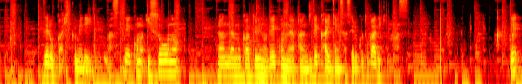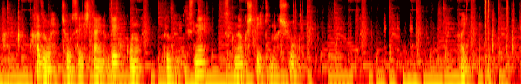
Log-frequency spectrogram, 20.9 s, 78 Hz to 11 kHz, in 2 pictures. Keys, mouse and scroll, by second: 1.2-3.3 scroll down 1, 8.4-9.4 scroll down 2, 9.4 scroll down 1, 10.5-10.8 scroll up 8, 11.7 scroll up 2, 19.3-20.2 scroll down 4, 20.3 shift+middle click, 20.7 middle click.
